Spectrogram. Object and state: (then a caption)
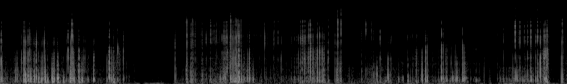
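Textured faux leather board being scratched. Long nails and fingertips scratch a black pyramid-textured faux leather board, making dense, crackly scratching bursts with a low rumbling body and bright edges. The scratching comes in quick repeated strokes with brief pauses between them.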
